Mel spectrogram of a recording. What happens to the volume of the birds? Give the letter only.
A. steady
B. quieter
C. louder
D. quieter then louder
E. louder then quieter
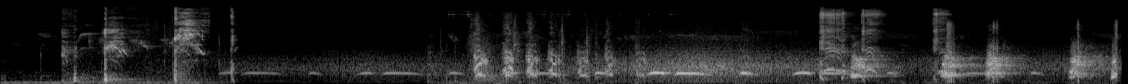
E.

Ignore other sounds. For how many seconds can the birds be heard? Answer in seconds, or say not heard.
11 s.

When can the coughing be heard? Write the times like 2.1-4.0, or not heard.
0.6-2.4, 7.8-9.5.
